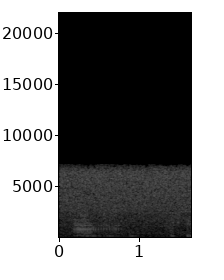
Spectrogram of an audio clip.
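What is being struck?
Nothing is struck.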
